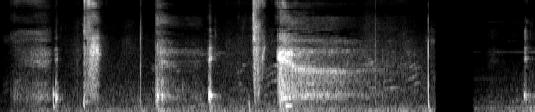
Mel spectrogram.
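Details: From a short sneezing compilation: several sharp, explosive sneezes with a hissy release amid brief voice sounds, followed by "bless you"; a run of sneezes.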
